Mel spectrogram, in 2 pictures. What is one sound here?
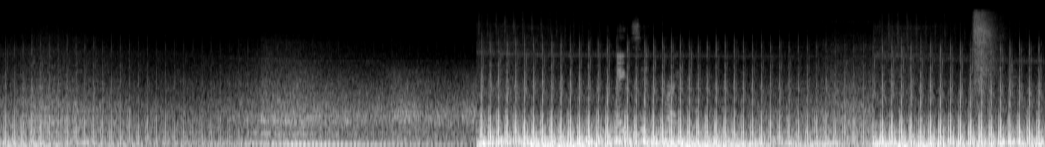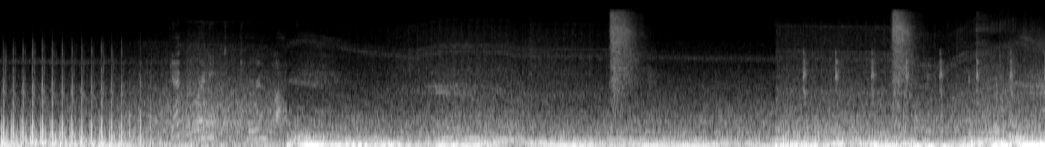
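A truck's diesel engine rumbles and drones steadily.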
